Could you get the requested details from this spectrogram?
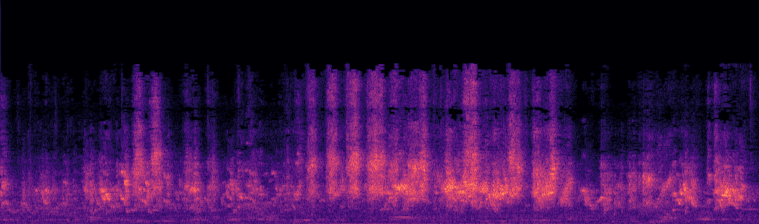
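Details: Budgerigars chattering in a colony aviary: a thick wash of high, fast chirps and warbles that grows louder toward the end, over a low rumbling hum.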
